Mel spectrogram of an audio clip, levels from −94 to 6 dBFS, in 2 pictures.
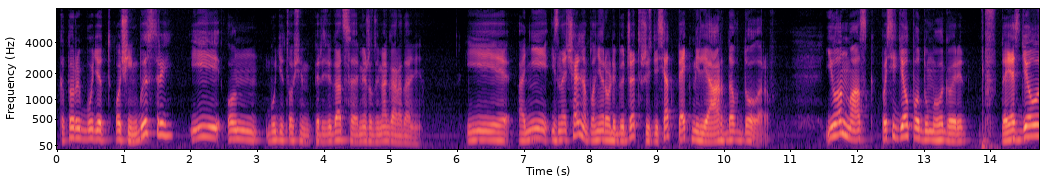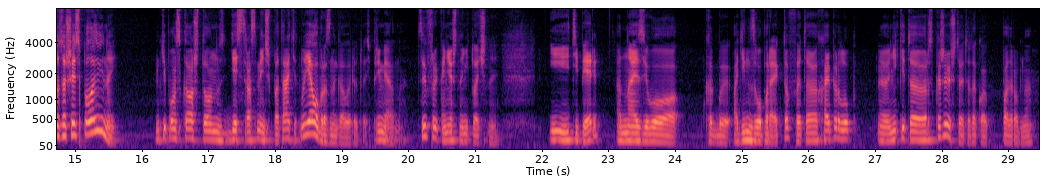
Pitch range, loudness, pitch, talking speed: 115-155 Hz, -26 LUFS, 130 Hz, 150 wpm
